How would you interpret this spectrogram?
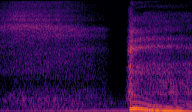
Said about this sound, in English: And now let's fill those lungs up again.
